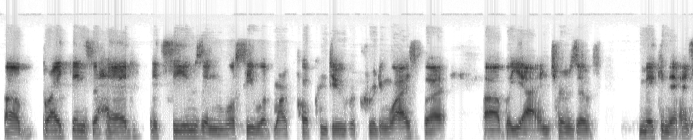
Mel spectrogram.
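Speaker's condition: No condition

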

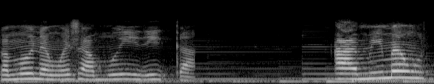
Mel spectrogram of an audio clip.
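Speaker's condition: Williams syndrome; genetic cause, diagnosed in infancy, confirmed by genetic studies, geneticist at Posadas recommended; age 8

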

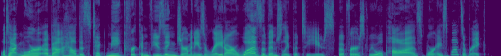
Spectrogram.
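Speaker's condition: No condition

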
